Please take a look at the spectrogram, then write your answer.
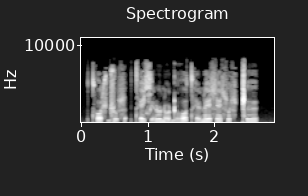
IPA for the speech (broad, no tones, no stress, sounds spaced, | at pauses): tʰ o ɬ ɖ͡ʐ ṵ ɬ | tʰ e ɕ ḛ ɭ u ɳ o̰ ɖʱ o tʰ ḛ ɳ e ɬ e ɬ u ɬ ǁ ɨ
